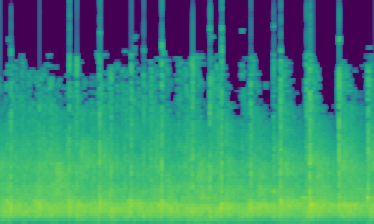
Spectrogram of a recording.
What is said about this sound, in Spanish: Bueno, hay aplausos que echan, muchas gracias, lo tomo.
